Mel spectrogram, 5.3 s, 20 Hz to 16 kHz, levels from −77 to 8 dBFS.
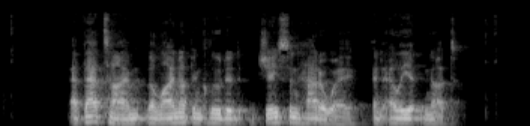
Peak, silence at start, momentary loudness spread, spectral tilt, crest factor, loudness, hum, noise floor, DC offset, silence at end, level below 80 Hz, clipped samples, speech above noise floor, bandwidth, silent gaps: -4 dBFS; 0.7 s; 9 LU; -7 dB/octave; 16 dB; -20 LUFS; none; -88 dBFS; under 0.1%; 0.75 s; -44 dBFS; under 0.1%; 69 dB; 11 kHz; none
